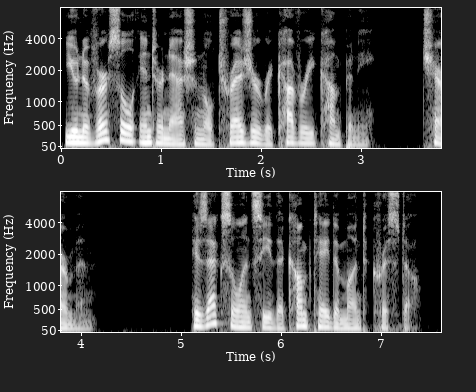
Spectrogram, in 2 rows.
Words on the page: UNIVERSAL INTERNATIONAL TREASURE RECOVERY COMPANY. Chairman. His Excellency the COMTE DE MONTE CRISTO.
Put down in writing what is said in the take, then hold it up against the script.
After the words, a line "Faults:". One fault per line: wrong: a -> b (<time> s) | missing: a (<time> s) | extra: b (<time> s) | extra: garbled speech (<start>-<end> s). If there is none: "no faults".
UNIVERSAL INTERNATIONAL TREASURE RECOVERY COMPANY. Chairman. His Excellency the COMTE DE MONTE CRISTO.
Faults:
no faults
